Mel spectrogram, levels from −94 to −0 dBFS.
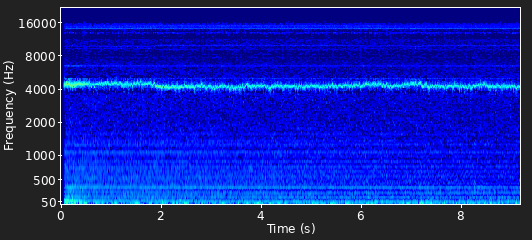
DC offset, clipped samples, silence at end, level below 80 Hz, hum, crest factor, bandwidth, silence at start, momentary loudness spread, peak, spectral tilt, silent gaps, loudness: under 0.1%; under 0.1%; 0 s; -68 dBFS; 50 Hz at -70 dBFS; 16 dB; 16.5 kHz; 0.05 s; 5 LU; -38 dBFS; -1.5 dB/octave; none; -51 LUFS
